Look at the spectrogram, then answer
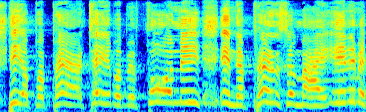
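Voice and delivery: loud, high climbing whoop; full-force preaching. Acted. Preacher rousing congregation, building to a shout.

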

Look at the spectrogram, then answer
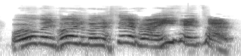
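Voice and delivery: loud, high, alarmed yell; screaming about poisoning. Acted. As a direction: raise the alarm at full voice. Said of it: "tell him to stop screaming about being poisoned".

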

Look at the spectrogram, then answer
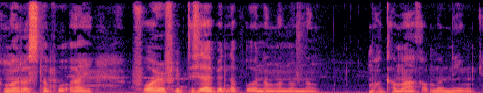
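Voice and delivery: soft, sleepy and hoarse; quiet sick late-night voice; hushed. Real, not acted. (mahina at paos na boses)

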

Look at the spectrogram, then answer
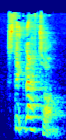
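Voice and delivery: put-on boyish Volga. A narrator's reading. Volga tossing helmet to Knut.

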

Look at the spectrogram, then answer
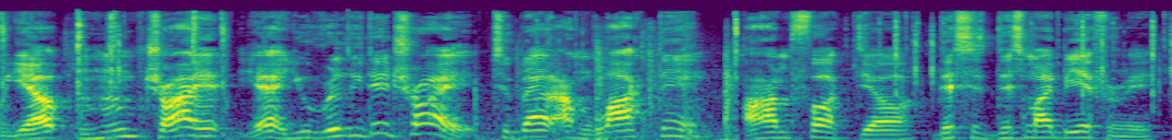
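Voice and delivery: usual speaking voice

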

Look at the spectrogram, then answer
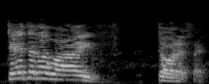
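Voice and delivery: cheeky jab. Retold or imitated. Cheeky put-down of friend.

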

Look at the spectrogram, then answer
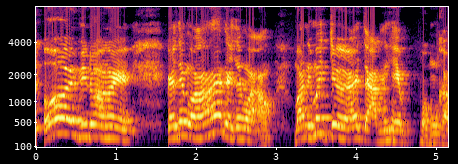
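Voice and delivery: amused exclamation. Real, not acted. Host calling to his listeners after a joke, amused. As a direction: call out to the listeners while amused. Still laughing, addressing listeners.

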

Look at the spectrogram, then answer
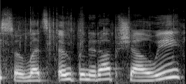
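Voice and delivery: playful, badly faked British accent; amateur mock-British accent; terrible British accent. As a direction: put on a hammy British accent. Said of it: "my terrible British accent there".

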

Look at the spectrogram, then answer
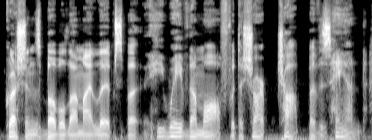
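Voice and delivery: ordinary delivery

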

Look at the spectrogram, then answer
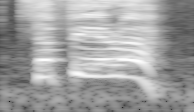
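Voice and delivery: loud, high cry of a name. A narrator's reading. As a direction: call out her name in alarm. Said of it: "cried Aragorn".

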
